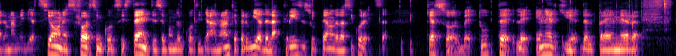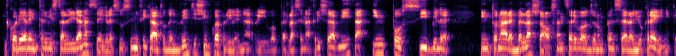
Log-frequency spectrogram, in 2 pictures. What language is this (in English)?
Italian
